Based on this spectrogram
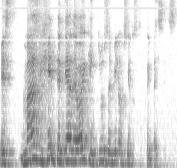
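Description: Ordinary pitch variation at a fairly slow pace. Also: man. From Mexico, Hermosillo, Sonora. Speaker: film director. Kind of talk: interview.

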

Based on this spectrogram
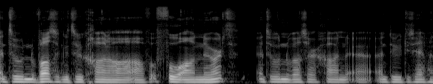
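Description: A man's medium-pitched, monotone voice with flat intonation at a fairly quick pace, on a very clean recording with a silent background. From Netherlands, Zeeland. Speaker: dungeon master. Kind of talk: casual chat.

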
